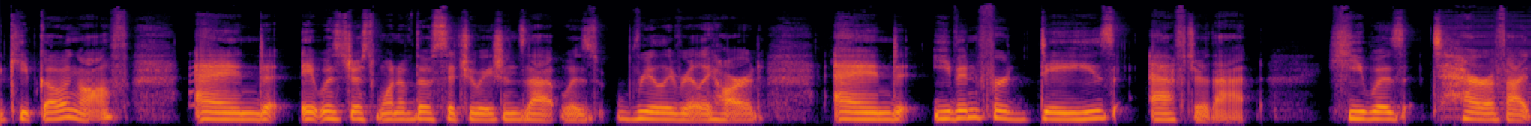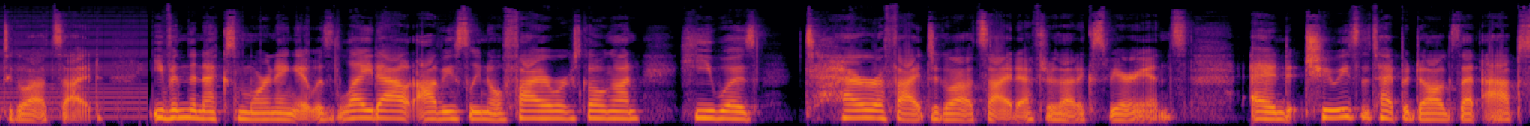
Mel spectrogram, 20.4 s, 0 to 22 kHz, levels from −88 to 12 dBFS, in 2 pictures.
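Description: From 9.61 to 11.19 s a GSM phone buzz sits under the speech. A 2G handset in a call nearby is transmitting in bursts at about 217 per second. The audio circuit rectifies those radio pulses. The result is a hard, raspy buzz at 217 Hz, rich in harmonics. It has nothing to do with the speech. It holds steady at about 20 dB below the signal.

From 11.22 to 12.27 s the pattern changes to GSM signalling bursts. The phone is still in the call, but its user has gone silent. It now sends only short groups of radio bursts instead of continuous transmission. These get rectified too. They come through as even ticks with a longer 217 Hz buzz twice a second. The level is roughly the same, about 20 dB under the speech.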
